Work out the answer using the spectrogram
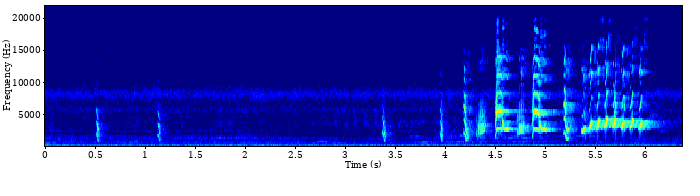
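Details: Yellow-vented bulbul song used as a lure to make silent birds sing: a few sharp high chips, then a rapid burst of bright, high chirping notes ending in a fast, evenly repeated trill.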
